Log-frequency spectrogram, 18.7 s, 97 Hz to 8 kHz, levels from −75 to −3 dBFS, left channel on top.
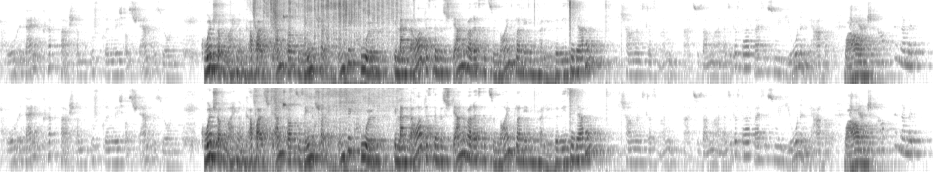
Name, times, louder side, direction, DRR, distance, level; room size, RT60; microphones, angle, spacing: voice 1, 0.0-3.5 12.4-18.3, right 1 dB, 5° right, -1 dB, 2.5 m, -47 dB
voice 2, 3.7-11.9 16.9-17.3, right 1 dB, 20° right, 1 dB, 1.8 m, -29 dB
Packing tape duct tape / Tearing, 4.4-4.6 4.9-8.5 10.4-10.5 10.7-10.8 11.4-11.5 12.1-12.2 12.4-12.5, left 8 dB, 65° left, 1.4 m, -32 dB
16.5 x 12.0 x 6.4 m, 1.2 s
head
